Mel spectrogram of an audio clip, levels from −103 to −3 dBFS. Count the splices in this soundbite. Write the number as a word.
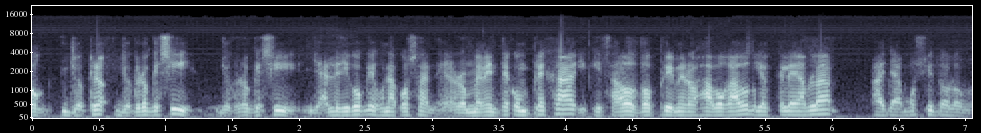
two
